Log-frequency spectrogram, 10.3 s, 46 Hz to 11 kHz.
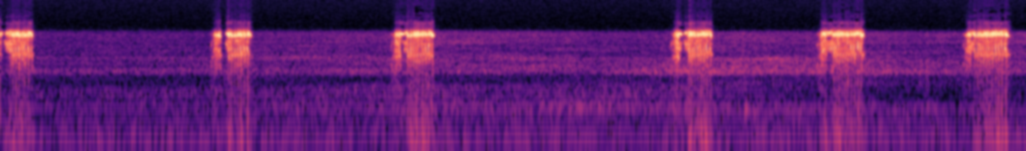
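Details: On 24 March 2013 at 5:27 AM an owl gives six rough, hissing bursts across ten seconds, some doubled, spaced one to three seconds apart over a low steady hum.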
